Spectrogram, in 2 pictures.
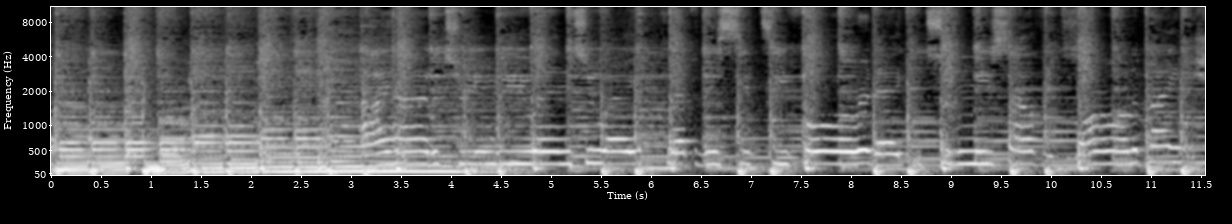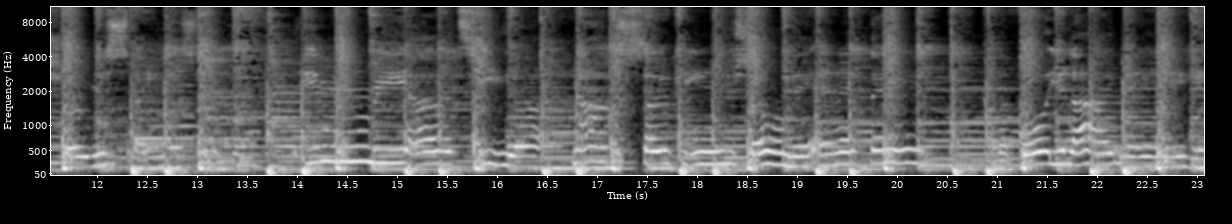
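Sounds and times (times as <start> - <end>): steady beat: 0.0 - 23.0
strummed acoustic guitars: 0.0 - 23.0
man singing: 2.9 - 23.0.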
